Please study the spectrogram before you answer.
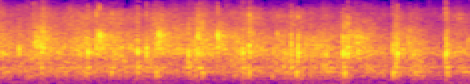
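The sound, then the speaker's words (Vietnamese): Applause from an audience welcoming performers at the opening session of a Buddhist community course: dense, steady clapping that fills the whole clip, loud and unbroken. “Xin quý vị nhiệt liệt hoan nghênh.”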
